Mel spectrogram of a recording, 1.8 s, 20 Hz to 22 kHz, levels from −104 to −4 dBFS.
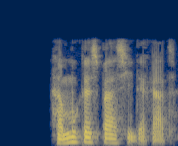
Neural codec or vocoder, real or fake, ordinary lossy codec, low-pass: none; real; Opus, 64 kbps; 7.2 kHz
